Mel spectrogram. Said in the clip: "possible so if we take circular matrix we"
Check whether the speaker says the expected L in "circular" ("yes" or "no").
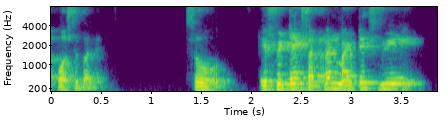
no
